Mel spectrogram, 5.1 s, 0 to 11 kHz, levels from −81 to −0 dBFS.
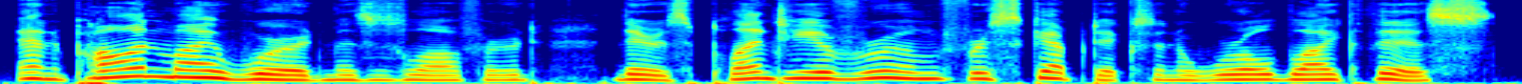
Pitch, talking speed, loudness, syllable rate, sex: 210 Hz, 200 wpm, -15 LUFS, 4.5 syllables/s, female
